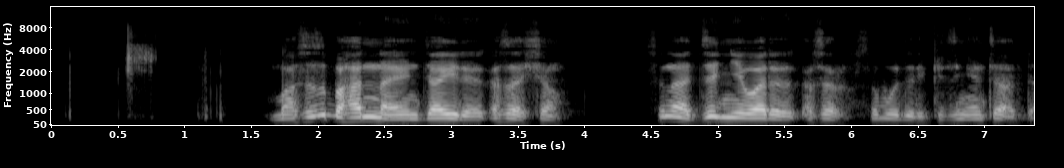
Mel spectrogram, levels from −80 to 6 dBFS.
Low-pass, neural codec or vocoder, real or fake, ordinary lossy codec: 14.4 kHz; none; real; none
